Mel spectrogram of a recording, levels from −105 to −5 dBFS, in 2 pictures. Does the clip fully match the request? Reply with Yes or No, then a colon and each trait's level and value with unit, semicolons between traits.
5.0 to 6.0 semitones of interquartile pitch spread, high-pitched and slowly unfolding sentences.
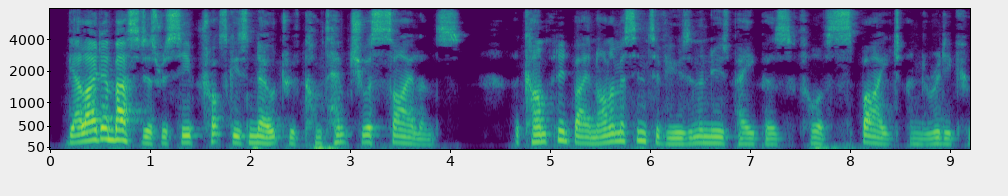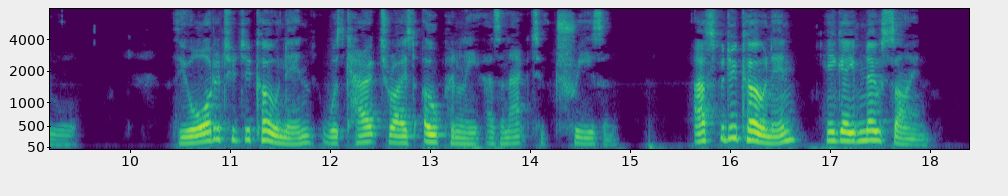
No: wide, 5.4 semitones; medium, 140 Hz; slow, 130 wpm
